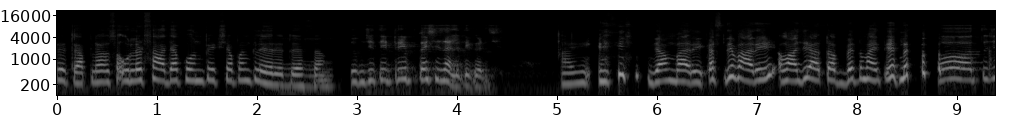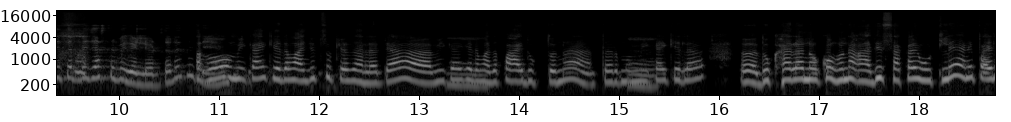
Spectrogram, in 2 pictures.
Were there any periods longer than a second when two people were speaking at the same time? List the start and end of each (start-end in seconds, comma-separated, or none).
none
